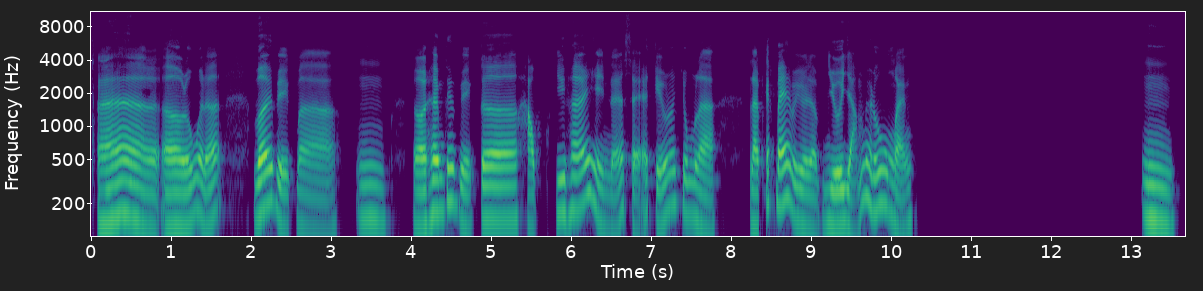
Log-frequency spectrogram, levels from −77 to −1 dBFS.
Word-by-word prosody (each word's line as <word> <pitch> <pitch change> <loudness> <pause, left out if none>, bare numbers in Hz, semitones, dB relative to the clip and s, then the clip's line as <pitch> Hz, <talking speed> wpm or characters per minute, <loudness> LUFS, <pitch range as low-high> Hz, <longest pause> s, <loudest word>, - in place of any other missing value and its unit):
À, 140 -2 +2
ờ, 125 0 +4
đúng 135 +6 +1
rồi - - +1
đó. 150 +6 +1 0.4
Với 175 +7 +6
việc 125 - -3
mà 115 -4 -5 0.3
ừm, 145 -1 -8 0.3
rồi 125 0 +4
thêm 165 +2 +4
cái 210 +2 +2
việc 125 -8 -5
cơ 145 0 +4
học 120 -4 -5
như 165 +1 -2
thế 180 +8 +1
thì 135 - -2
nẻ 120 +4 -4
sẽ, 175 - -4
kiểu, 130 - -1
nói 195 - -4
chung 160 -3 -4
là 115 -6 -1 0.4
làm 125 -2 0
các 190 0 -5
bé 200 +4 +5
bị, 140 - -1
gọi 125 - 0
là, 120 -1 0
dựa 130 -1 +1
dẫm 135 - -1
nè, 230 - +1
đúng 175 +2 0
hông 165 - -4
bạn? 115 +5 -2 2.9
Ừm. 140 -4 -3
140 Hz, 160 wpm, -25 LUFS, 125-165 Hz, 2.9 s, Với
